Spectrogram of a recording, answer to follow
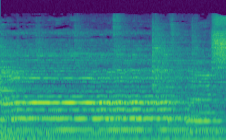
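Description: Male solo vocalist singing a Southern Gospel song into a microphone, holding one long note that steps down near the end, over instrumental accompaniment.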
